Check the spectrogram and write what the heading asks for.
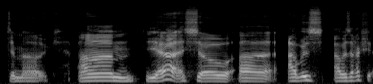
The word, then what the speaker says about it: Dimoak: Okay, Dimoak. Dimoak.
